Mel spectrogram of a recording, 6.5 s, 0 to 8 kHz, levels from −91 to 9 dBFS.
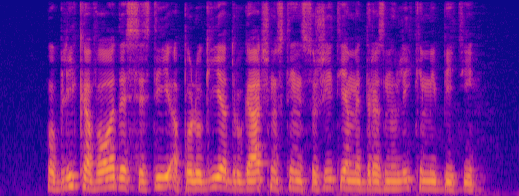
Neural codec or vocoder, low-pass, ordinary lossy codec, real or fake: none; none; none; real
